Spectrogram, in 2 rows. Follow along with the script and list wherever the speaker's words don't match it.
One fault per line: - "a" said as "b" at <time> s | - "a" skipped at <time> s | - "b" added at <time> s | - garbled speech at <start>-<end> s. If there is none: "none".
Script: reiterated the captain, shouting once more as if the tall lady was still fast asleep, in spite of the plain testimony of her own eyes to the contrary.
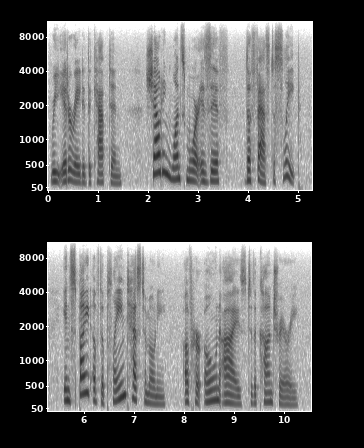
- "tall lady was still" skipped at 4.1 s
